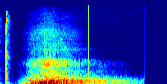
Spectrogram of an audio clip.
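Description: Low whoosh sound effect of a TV news channel's logo transition, swelling about half a second in and fading away over the next second, after a brief click at the very start.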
